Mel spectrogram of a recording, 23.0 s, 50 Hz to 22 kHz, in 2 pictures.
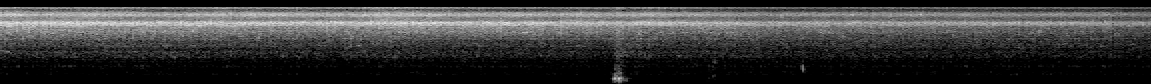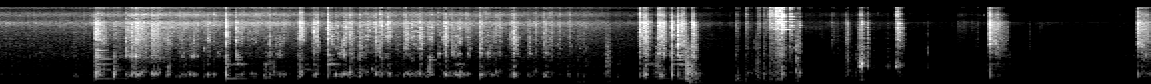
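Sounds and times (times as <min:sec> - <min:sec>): garlic sizzling in hot oil: 0:00.0 - 0:18.5
metal spatula scraping a wok: 0:12.4 - 0:20.6, 0:21.4 - 0:21.6.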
